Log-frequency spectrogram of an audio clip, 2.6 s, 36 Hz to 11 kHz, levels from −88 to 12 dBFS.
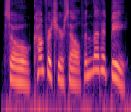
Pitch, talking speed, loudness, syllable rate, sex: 215 Hz, 160 wpm, -19 LUFS, 3.7 syllables/s, female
